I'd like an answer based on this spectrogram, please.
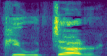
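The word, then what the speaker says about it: future: যেমন ফিউচার, FU, ফিউ, TURE, word pattern, এর জন্য কি হয়? চার।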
